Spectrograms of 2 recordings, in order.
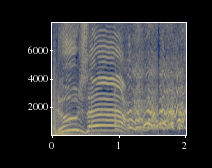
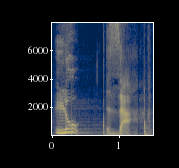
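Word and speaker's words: Lou Zarr: Je suis Monsieur Loser. Mon nom se prononce Zar. Lou-Zar.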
